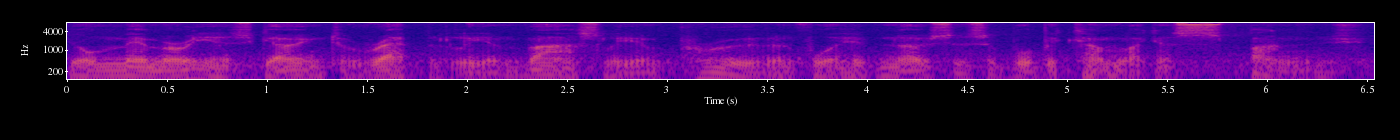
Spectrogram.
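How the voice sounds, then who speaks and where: A softly spoken Australian man with a deep, gravelly voice, speaking as a hypnotist in a measured, soothing, suggestive manner. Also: steady tone, noisy background.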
